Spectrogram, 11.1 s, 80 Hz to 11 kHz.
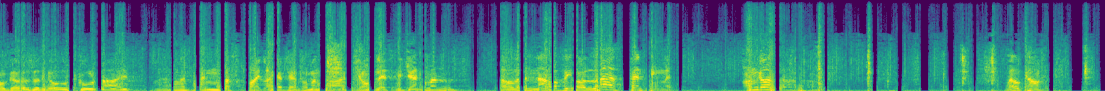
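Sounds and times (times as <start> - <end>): old recording hiss and hum: 0.0 - 11.0.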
